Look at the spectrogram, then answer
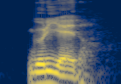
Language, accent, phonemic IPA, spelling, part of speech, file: French, France, /ɡɔ.ljɛdʁ/, golyèdre, noun, LL-Q150 (fra)-golyèdre.wav
- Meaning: golyhedron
